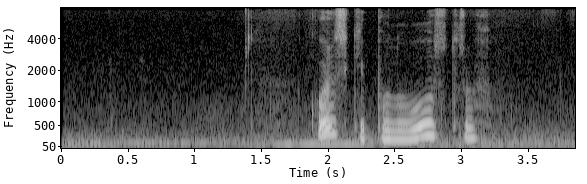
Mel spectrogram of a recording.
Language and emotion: Russian, sad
